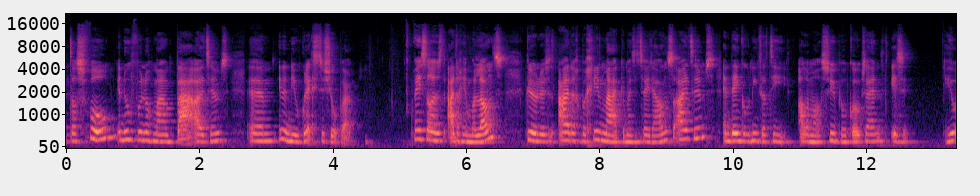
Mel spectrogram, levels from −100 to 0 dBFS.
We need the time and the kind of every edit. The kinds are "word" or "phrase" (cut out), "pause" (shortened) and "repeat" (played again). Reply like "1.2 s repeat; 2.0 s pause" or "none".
2.6 s pause; 9.8 s pause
